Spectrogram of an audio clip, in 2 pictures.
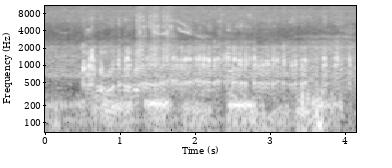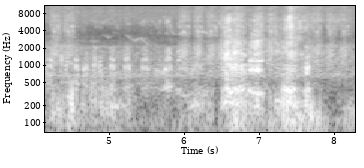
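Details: Leopard at Mala Mala during the mating season giving low, rough, rasping calls in short repeated bursts over a noisy background, with a louder burst of broad rustling near the end.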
